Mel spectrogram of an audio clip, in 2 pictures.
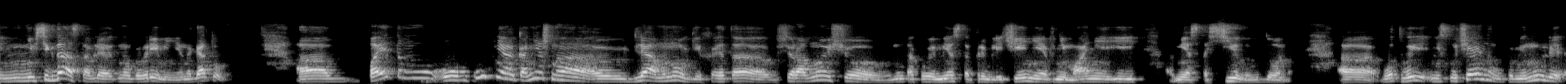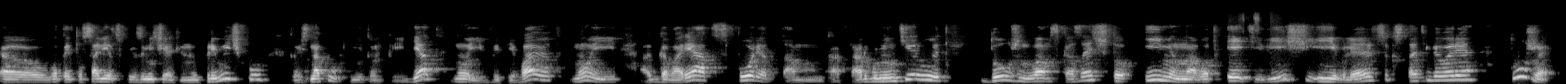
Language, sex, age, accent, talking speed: Russian, male, 20-39, native, 135 wpm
